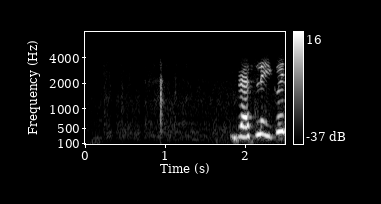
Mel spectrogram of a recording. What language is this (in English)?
Punjabi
